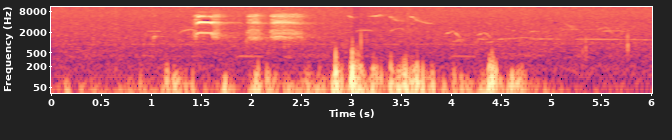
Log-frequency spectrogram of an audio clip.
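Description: Three short calls in quick succession from a francolin, about one and a half seconds in, over repeated low thumps of wind on the microphone. Faint chirps of small birds come later.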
